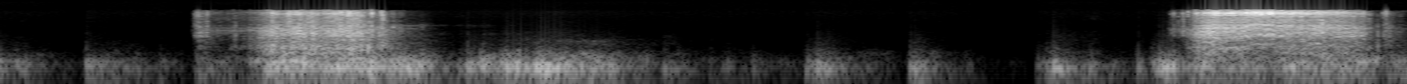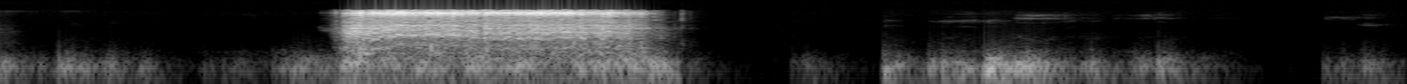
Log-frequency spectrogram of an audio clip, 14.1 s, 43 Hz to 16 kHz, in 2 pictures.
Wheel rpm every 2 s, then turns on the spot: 0, 0, 10, 30, 70, 10, 0.
none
